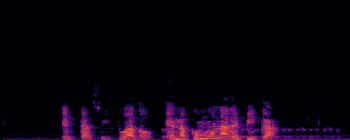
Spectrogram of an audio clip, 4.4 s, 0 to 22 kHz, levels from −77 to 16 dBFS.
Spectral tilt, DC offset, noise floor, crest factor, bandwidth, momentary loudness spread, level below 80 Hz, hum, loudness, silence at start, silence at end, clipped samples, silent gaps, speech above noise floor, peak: -6.5 dB/octave; under 0.1%; -61 dBFS; 20 dB; 6.8 kHz; 15 LU; -72 dBFS; none; -22 LUFS; 0.75 s; 0.9 s; under 0.1%; none; 38 dB; -6 dBFS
